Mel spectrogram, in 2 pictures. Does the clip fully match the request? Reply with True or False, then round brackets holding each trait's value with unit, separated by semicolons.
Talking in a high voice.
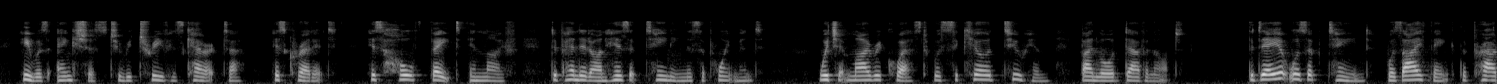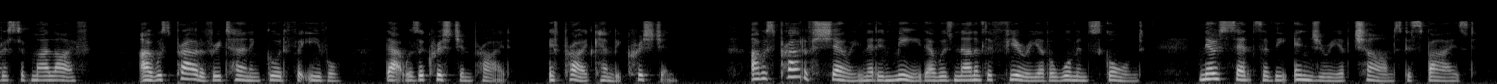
True (195 Hz)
